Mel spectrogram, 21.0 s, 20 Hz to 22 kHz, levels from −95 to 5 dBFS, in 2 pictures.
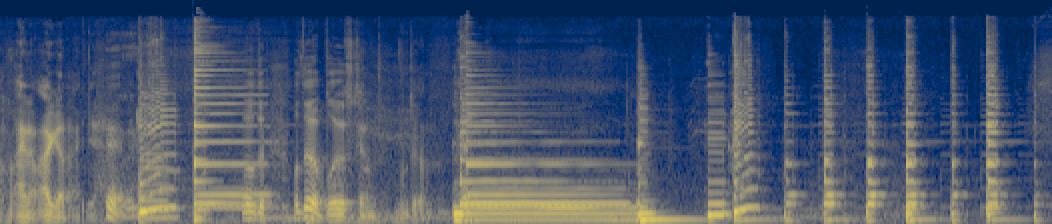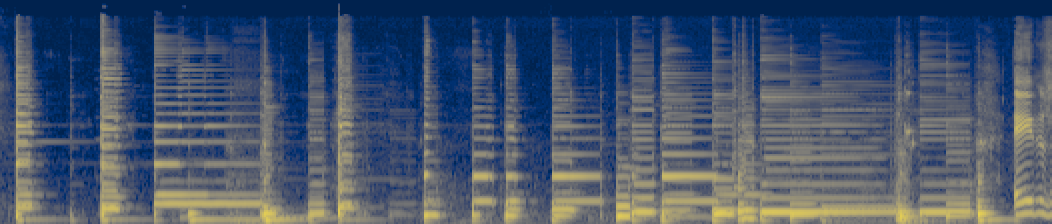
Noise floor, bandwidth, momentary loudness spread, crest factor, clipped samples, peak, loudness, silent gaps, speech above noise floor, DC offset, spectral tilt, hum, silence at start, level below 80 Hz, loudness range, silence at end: -46 dBFS; 17 kHz; 13 LU; 18 dB; under 0.1%; 0 dBFS; -18 LUFS; none; 28 dB; under 0.1%; -6 dB/octave; none; 0 s; -48 dBFS; 4 LU; 0 s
